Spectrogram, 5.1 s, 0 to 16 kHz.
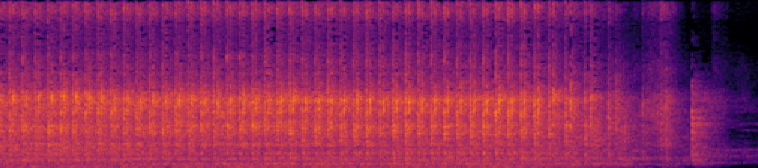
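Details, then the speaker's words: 2014 Yamaha Jupiter MX carburetor model, complaint of a rough engine: steady fast ticking, about four clicks a second, over the running engine before shutdown; top-end ticking, cause not yet confirmed. "Seperti apa suaranya, ngeletek-ngeletek, kletek-kletek, seperti itu ya teman-teman ya."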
